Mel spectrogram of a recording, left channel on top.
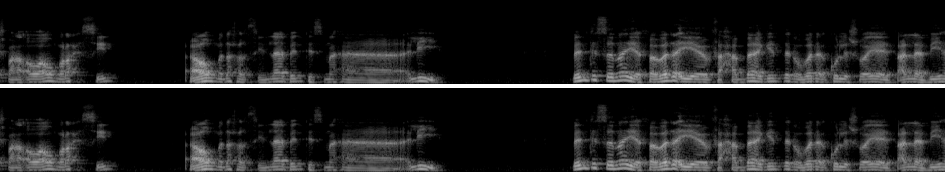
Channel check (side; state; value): both; identical; correlation 1.00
